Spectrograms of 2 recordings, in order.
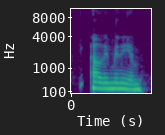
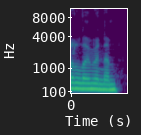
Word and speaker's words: aluminium: Um, you just wanted to pronounce aluminium the correct way. Yeah, aluminium. It's not aluminum. Um, but yeah, other than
